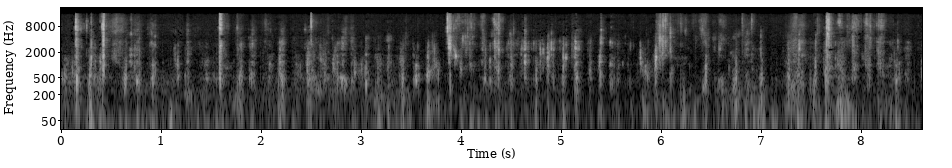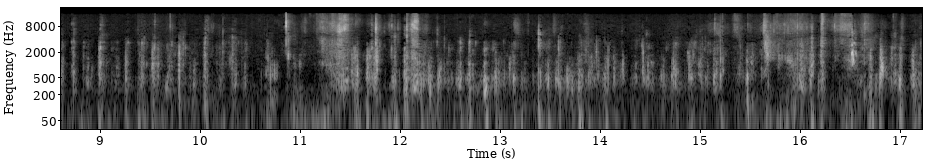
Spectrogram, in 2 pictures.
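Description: Close-miked chewing and biting of fried skewer food: a steady run of wet mouth clicks and smacks with light crunches, coming in louder clusters with each new bite.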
